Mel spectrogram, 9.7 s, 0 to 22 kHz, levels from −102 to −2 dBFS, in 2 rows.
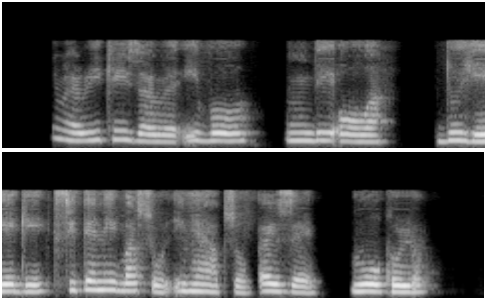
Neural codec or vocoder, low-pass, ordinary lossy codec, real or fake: codec, 16 kHz, 1.1 kbps, Voila-Tokenizer; none; none; fake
